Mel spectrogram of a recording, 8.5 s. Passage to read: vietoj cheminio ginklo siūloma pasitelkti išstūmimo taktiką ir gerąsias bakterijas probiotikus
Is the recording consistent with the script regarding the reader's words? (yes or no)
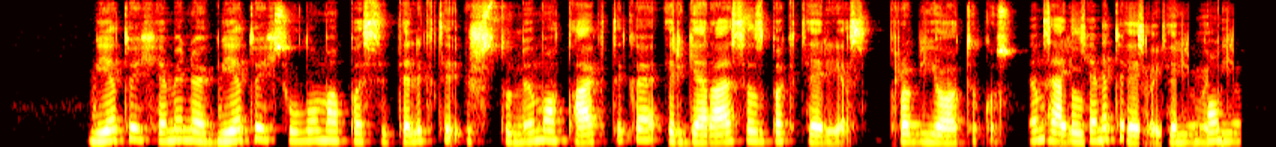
no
